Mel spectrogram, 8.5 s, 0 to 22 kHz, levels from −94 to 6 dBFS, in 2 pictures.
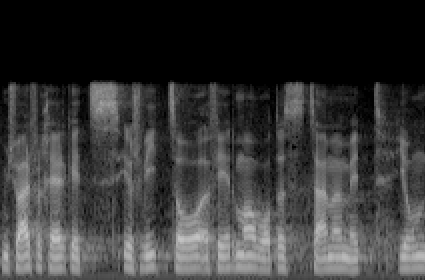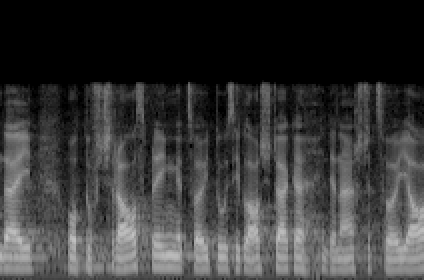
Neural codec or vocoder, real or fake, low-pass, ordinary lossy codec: none; real; 7.2 kHz; none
